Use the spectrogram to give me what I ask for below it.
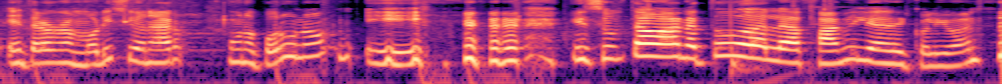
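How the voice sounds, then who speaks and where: A woman in her forties with a Córdoba Argentine accent, chatting playfully with her viewers while she plays a game, humming sing-song fillers. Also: high voice. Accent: Córdoba Argentine Spanish. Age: 40s. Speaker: streamer. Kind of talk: casual live-stream chat while playing.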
